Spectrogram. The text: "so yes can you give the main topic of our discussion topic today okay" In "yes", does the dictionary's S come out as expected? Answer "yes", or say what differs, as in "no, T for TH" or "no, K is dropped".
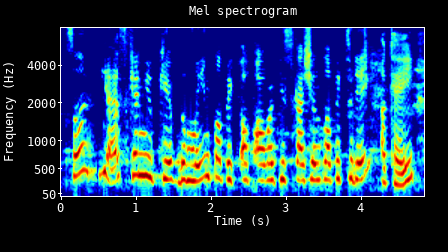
yes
